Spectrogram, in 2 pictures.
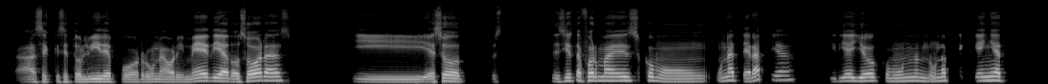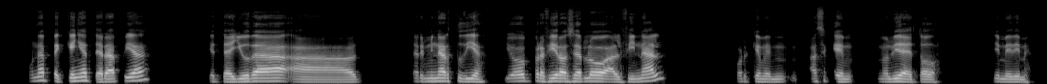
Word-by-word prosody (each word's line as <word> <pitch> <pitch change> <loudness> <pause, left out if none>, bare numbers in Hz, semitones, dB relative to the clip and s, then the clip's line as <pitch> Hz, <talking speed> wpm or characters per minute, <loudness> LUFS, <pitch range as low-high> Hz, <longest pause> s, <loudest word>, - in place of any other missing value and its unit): hace 120 +1 -6
que 125 - -12
se 120 - -5
te 115 - -8
olvide 130 +2 +1
por 115 -1 -5
1 120 -1 -3
hora 115 -1 -2
y - - -7
media, 155 +3 +4
2 130 -1 -2
horas, 180 +2 +3 0.6
y 115 -2 -5
eso, 135 +1 +1 0.2
pues, 135 -1 -20 0.5
de 135 -2 -9
cierta 160 +3 -1
forma, 180 -1 +2
es 180 0 0
como 135 -6 -3
una 190 +2 -1
terapia, 200 +6 -3 0.3
diría 160 +4 -2
yo, 160 +1 0
como 150 -2 -6
un 170 +2 -3
un 160 -2 -4
una 175 +2 -2
pequeña 180 +1 -2 0.7
una 175 +4 0
pequeña 160 +1 +2
terapia, 165 - +3 0.6
que 135 - -9
te 130 - -3
ayuda 125 -5 +3
a 115 0 -4 0.5
terminar 145 +1 +2
tu 150 - -7
día. 135 -2 +1 0.2
Yo 150 +2 -1
prefiero 145 0 +3
hacerlo 140 0 +4
al 120 -2 +1
final 155 - +1 0.7
porque 135 0 -7
me 125 - -3
mm, 125 0 -7 0.2
hace 135 0 -9
que 135 -2 0 0.3
me 130 - -12
olvide 135 +2 +5
de 120 - +1
todo. 115 -2 -3 0.5
Dime, 130 -3 -3
dime. 115 -2 -3
140 Hz, 160 wpm, -24 LUFS, 125-160 Hz, 0.7 s, olvide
